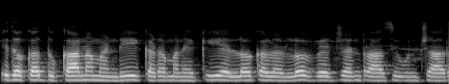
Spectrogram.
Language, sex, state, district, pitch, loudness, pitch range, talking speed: Telugu, female, Telangana, Hyderabad, 195 Hz, -17 LUFS, 185-200 Hz, 145 wpm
